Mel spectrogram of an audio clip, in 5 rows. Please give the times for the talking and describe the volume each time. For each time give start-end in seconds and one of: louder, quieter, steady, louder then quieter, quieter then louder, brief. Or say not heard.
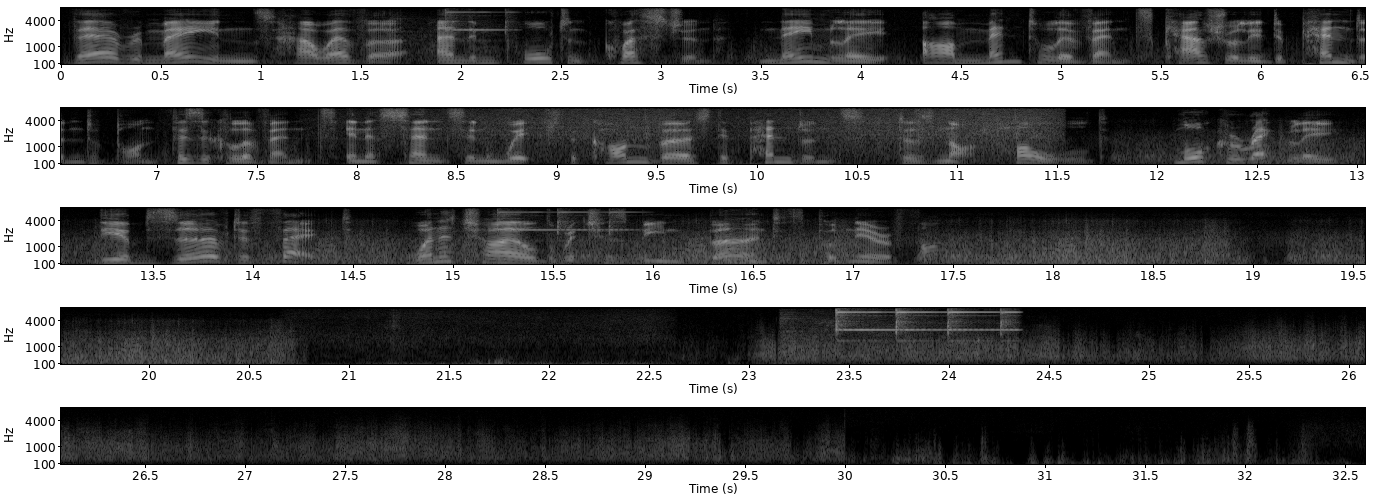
0.1-17.4 steady.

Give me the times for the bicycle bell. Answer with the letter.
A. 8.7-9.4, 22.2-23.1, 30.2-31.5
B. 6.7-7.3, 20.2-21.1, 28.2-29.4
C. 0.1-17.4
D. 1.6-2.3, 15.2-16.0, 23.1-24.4
D.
